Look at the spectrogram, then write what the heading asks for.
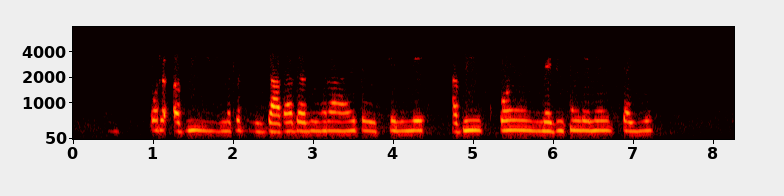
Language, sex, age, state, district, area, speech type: Hindi, female, 30-45, Madhya Pradesh, Harda, urban, conversation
